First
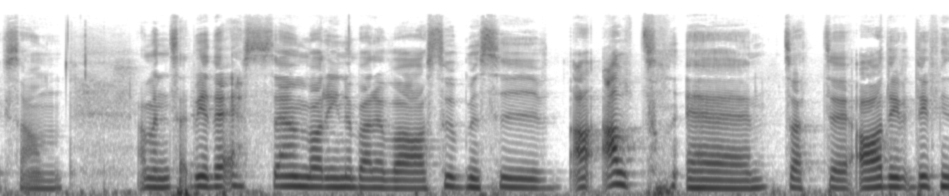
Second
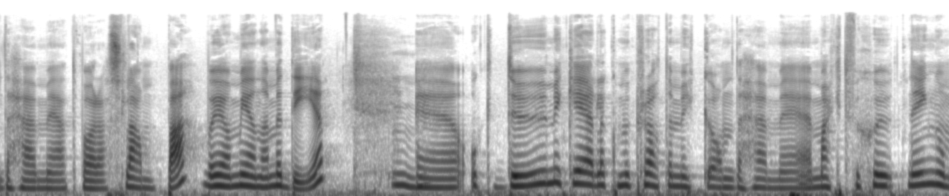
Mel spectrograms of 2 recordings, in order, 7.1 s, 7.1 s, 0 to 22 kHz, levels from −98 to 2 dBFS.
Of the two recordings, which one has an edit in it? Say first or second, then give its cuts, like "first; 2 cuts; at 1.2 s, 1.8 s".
first; 3 cuts; at 1.4 s, 4.3 s, 5.9 s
